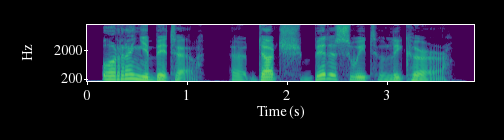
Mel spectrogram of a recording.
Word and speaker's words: Oranjebitter: a regular Dutch accent Oranjebitter, a Dutch bittersweet liqueur. This is how we say Oranjebitter. Oranjebitter. There is a light emphasis on the second syllable.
